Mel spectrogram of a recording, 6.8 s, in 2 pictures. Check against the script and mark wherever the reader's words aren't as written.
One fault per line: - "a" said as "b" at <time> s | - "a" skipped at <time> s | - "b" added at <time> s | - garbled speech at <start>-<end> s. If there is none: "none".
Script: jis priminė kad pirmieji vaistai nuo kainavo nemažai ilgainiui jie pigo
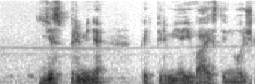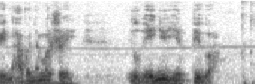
none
